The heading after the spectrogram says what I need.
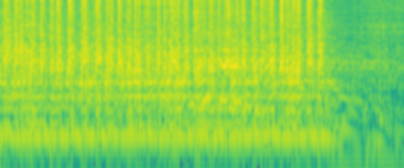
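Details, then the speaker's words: Ski-Doo Formula III triple two-stroke with muffler off, first start in weeks after carb and race-valve cleaning: loud crisp unmuffled rev that drops smoothly as throttle closes; normal revving, unmuffled. "probably gonna go right out the door that's loud that sounds good there's my eardrum though"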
